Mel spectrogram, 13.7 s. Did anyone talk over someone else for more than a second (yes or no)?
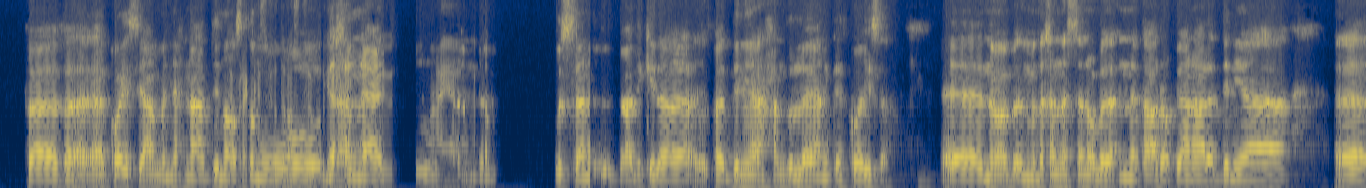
yes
